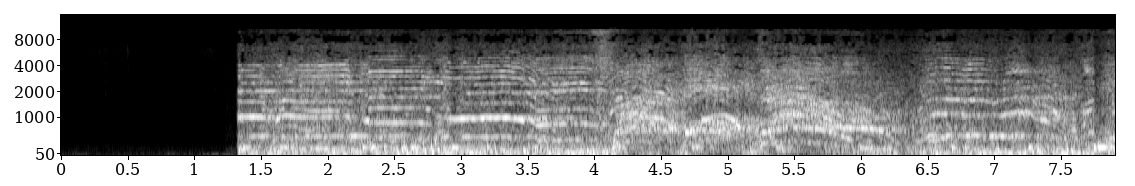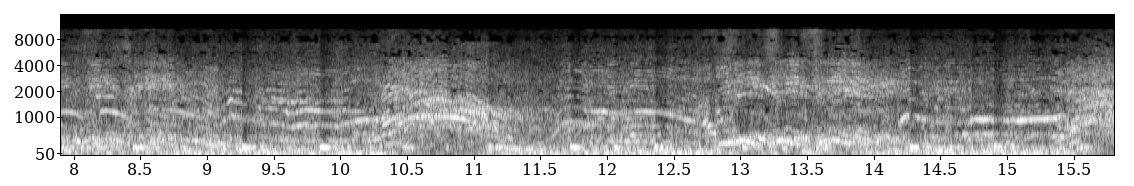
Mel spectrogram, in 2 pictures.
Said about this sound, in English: But they were out there yelling and shouting, and they had a couple members of Congress with them.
